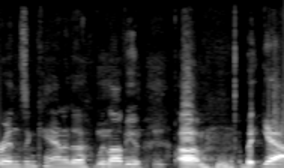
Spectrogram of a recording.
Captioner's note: laugh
